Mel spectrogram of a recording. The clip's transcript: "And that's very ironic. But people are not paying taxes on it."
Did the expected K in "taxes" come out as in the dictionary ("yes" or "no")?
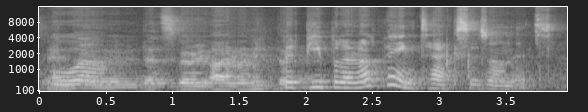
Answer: yes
